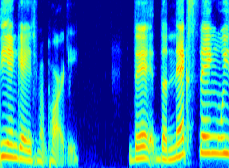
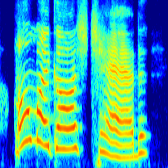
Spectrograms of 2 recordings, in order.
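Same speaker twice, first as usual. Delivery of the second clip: put-on gushing girl voice, higher and louder; 10 semitones higher, 7 dB louder than usual. Retelling a scene where a character bounds in: imitating Simone bouncing in excitedly. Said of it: "Simone comes bouncing around the corner like".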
